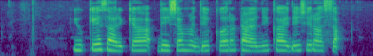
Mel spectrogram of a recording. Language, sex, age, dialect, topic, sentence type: Marathi, female, 25-30, Southern Konkan, banking, statement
